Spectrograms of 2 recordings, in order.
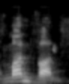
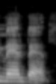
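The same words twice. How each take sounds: First: Manvant said as "MUN-vunt", short u vowels; Manvant, careful Indian-style pronunciation; corrected pronunciation. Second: Manvant said as "MAN-bant", flat a vowels; anglicized name. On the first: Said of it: "It's Manvant". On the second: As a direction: Manvant with both vowels like "cat". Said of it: "I'm calling you Manvant". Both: Shown as a demonstration.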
